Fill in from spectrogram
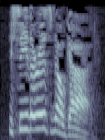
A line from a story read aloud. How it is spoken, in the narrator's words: the atheist began to shout again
